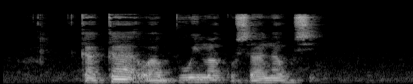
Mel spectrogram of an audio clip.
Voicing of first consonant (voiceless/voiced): voiceless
